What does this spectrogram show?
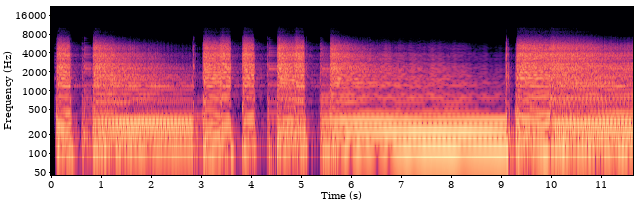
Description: DS-1 Dist. 12h Tone 10h

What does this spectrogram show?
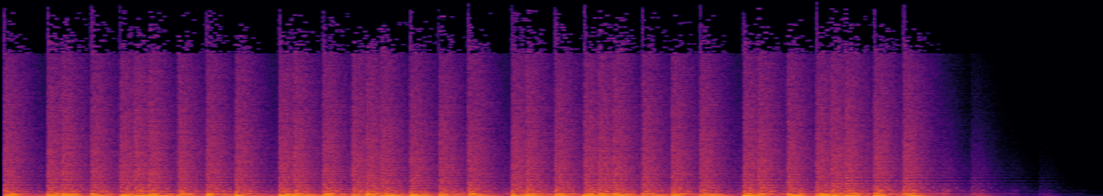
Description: Super Saw Trance

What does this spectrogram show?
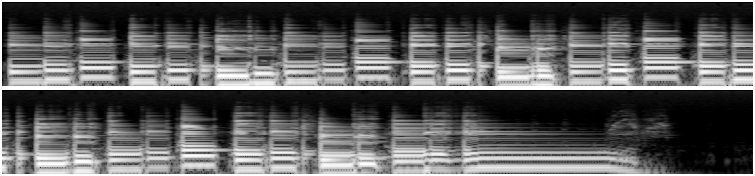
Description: Middle bridge series

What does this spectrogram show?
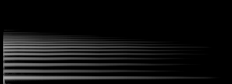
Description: Bell part

